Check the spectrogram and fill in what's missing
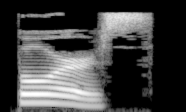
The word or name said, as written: boers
